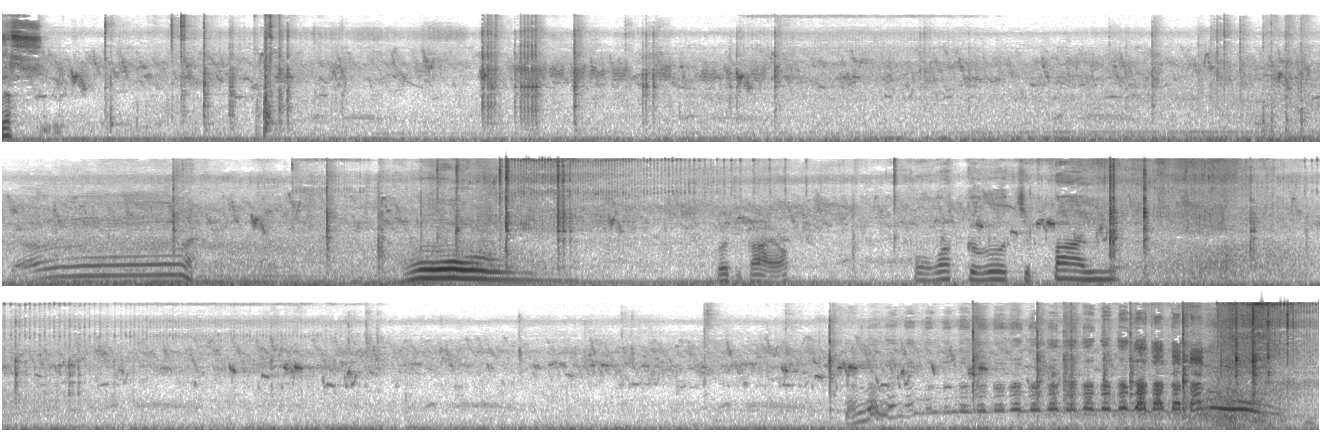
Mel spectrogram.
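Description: A bicycle rolls past close by several times, its tyres humming on the road.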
